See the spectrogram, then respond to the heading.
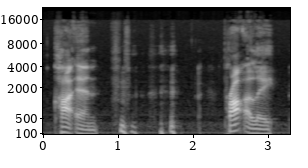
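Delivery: British pronunciation. Listing a three-pack's scents, saying the words as British people would, in a British accent. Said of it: "That's like the the British people".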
